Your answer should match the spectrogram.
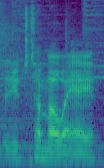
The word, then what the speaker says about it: Tomoe: There is an E pronounced Tomoe.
